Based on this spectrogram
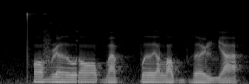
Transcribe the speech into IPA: pʰ ɔ v ɭ əː o̯ ɾ ɔː b a pː əː e̯ lˠ ɤ bʱ əː ɭ ʎ a

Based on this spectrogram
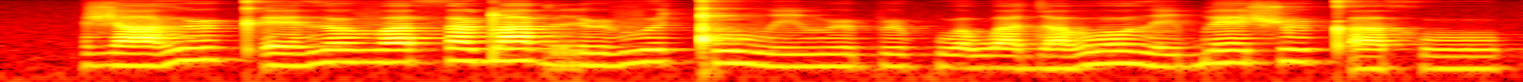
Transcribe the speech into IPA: ʒ a˩ ɣ ʉ˥ kʼ e˩ ð ɵ˥ v ɐ˥ θ ɐ˥ ɖ a˥ ɡ r ʉ˩ v ɨ˥ ǃ u˥ β i˩ β ʉ˩ p ʉ˩ kʷ ɐ˩ w ɐ˩ d ɐ˩ β o˥ ð i˩ b e˥ ʃ ʉ˥ kʼ ɐ˩ x u˩

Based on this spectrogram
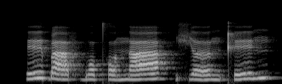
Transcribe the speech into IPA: e ɓ aː f b ɔ t̪ʰ ɔ n a | ç ɜː ŋ kʰ e ŋ

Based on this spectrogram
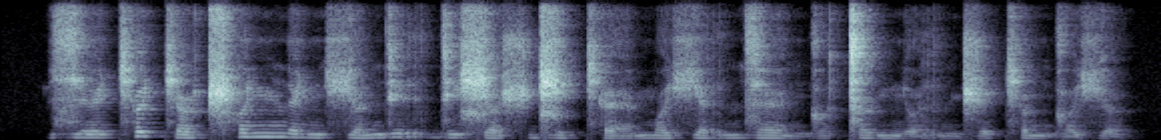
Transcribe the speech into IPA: zʲ ɛ cʰ ə c ə ʈ͡ʂʰ ʌ ɲ n ɛ ɲ ç ə n d i r d i ɕ ʌ ʃ d͡ʑ ə cʰ ɛ m ʌ ç ɛ r n z ɛ ŋ ɡ ɤ ǀ ɤ ɖ ɲ ɤ r n d͡ʒ ʌ cʰ ə ŋ ɡ ʌ ç ə

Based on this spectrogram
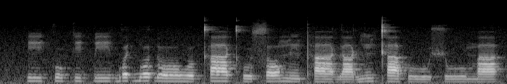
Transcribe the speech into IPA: iː˨ k u˨ k i˨ k͡p iː˨ ɡʷ e˦ ɡ͡b o˦ ɗ oː˨ β ʊ˨ kʰ a˦ kʰ u˨ s ɔ˨˦ m ĩ˨ pʰ aː˨ ɡ a˨ ɡ ĩ˦ kʰ a˦ p uː˨ ʃ uː˨ m a˦

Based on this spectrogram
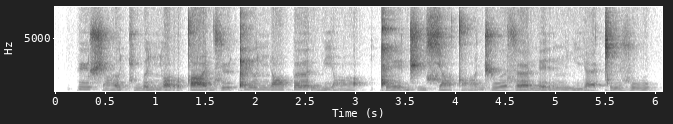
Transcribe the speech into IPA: p y˥ ʃ ɑ̤˩˥ ʊ̯ c ṳ˩˥ ə̯ ɲ ɔ˥˩ r tˤ æ˥ ɪ̯ d͡z ʉ˥ ǃ y˥ ʊ̯ ɲ ɑ̤˥ p ɵ˥ ə̯ ɾ ṳ˩˥ j ɑ̤˧ | ǃ e˩˥ d͡ʒ i̤˧ ɕ æ̤˧ tˤ ɑ̤˩˥ d͡ʒ u˩ ə̯ z œ˥˩ n e˥ r n i̤˥˩ j æ˩ ǀ ʉ˧ z u˧

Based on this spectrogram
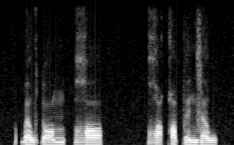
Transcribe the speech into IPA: ɓ ɐ˦ w ɗ ɔ˦ m | ʁ ɔ˦ | ʁ o˨˩˦ q o˦ p ɪ˦ n z ɐ˦ w

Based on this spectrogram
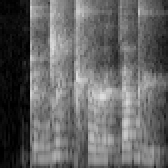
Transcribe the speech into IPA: ʈ ə˧ ŋ͡ǀ y˥ ǁʰ œ˧ ɭ ə˧ k a˥ ɖ y˩

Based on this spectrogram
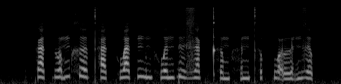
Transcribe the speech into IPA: k a˨˩ t̚ v ə̰˧˥ m x əː˨˦ t̪ʰ a˨˩ t̚ h w a˦˥ t̚ ŋ ə̤˨˩ n h w ə˨˦ n ɗ ɨ̤˨˩ z a˦˥ k̚ t̪ʰ ə˧˩ m h ə˧ n t̪ʰ ə˦˥ p̚ k w ɔ̰˧˨ l ə̰˧˥ n z ə˨˩ p̚

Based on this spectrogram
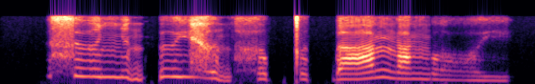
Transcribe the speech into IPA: s ɨ˧ ə̯ ɲ ɨ̰˧˨ n ʔ ɨ˧ j ɣ ə̰˧˨ n h ə˨˩ p̚ t̪ ə˨˩ t̚ ɗ aː˨˦ ŋ a˧ ŋ l ɔ̤˨˩ j

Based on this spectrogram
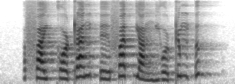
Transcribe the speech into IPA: f a˨˩ j k ɔ˨˩ ʈ a˧˥ n ʔ e˨˩˦ f a˦˥ t̚ j a˨˩ ŋ j o˨˩˦ ʈ ə˧ m ʔ ə˦˥ k̚

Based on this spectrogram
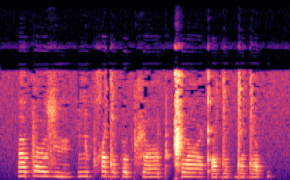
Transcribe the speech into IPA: a p ʕ u z y | l ɪ p x u dˤ ɛ p o p ɬ o ʕ ɔ p ǁ ɔ ʕ ɔ qʼ ɔ dˤ o p dʲ o dˤ y p

